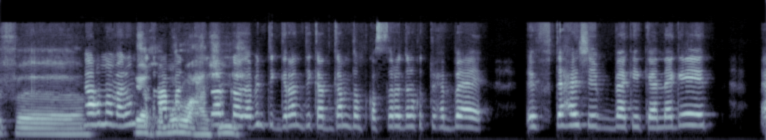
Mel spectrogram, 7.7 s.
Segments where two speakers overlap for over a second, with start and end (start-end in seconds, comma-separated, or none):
0.8-2.6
